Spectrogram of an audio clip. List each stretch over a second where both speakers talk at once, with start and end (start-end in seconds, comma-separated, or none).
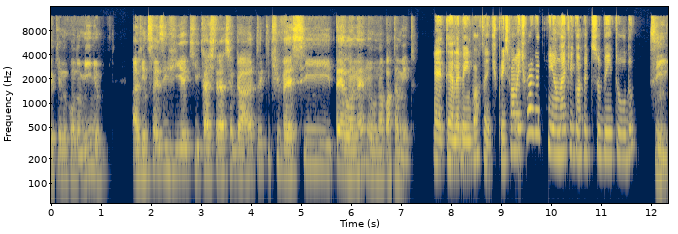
none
